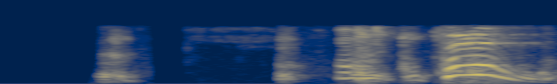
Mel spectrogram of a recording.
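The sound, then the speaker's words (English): A dog gives a few short, sharp vocal bursts separated by pauses, then a longer whining, rising-and-falling yowl at the end. “Sorry, I'm fighting with my dog.”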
